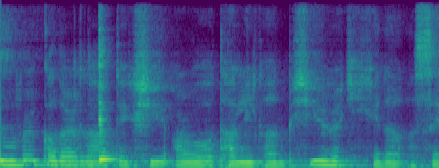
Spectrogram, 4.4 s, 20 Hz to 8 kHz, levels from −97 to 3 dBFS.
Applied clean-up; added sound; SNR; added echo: none; Cowbell; 0 dB; reverberation time 0.8 s.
